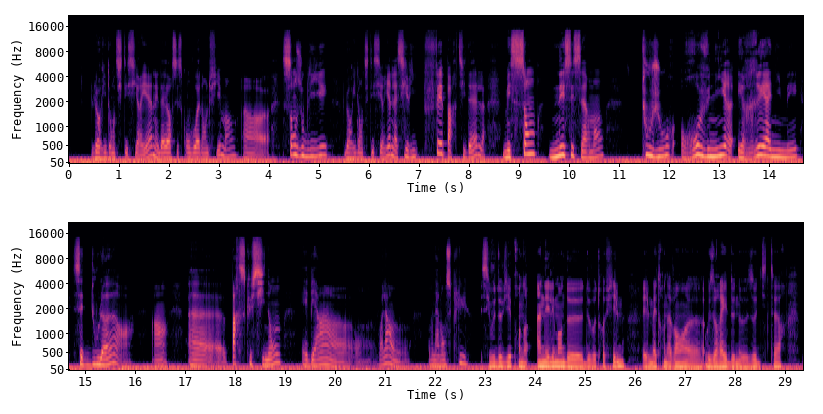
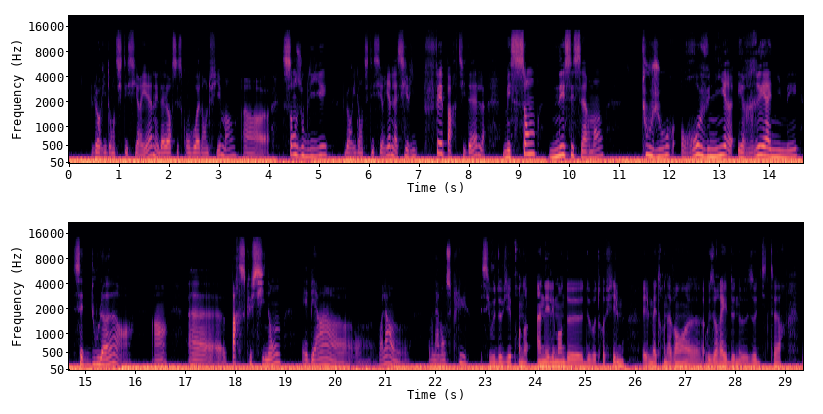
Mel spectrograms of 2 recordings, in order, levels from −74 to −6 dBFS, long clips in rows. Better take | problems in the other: first | low rumble; loud; throughout; 10 dB below the speech; faint in the first

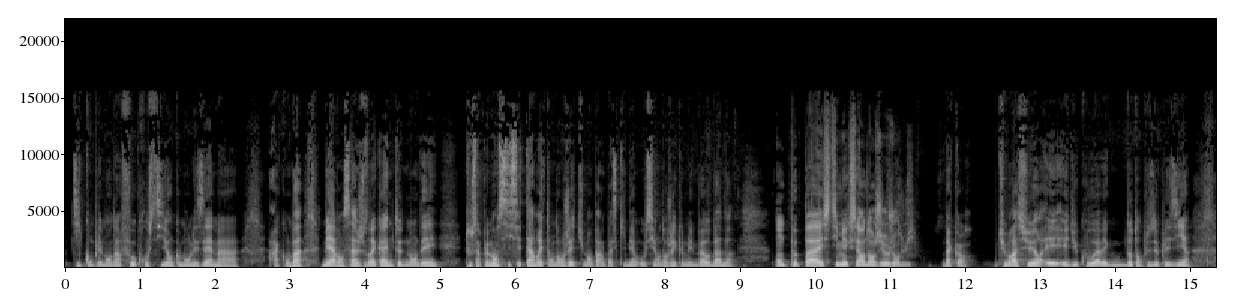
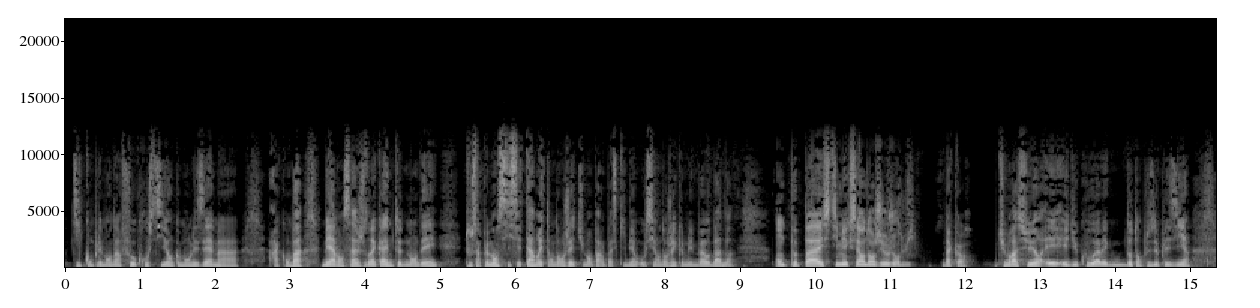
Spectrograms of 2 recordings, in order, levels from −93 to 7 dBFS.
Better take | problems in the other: first | garbled, watery; slightly; nothing above 10.5 kHz

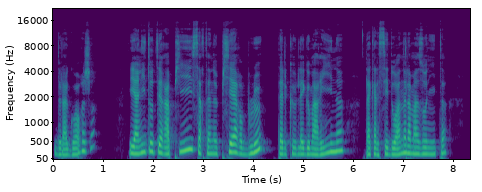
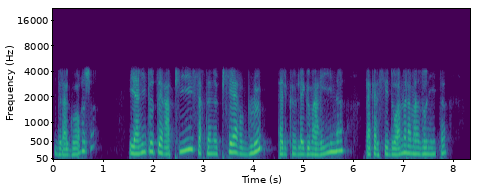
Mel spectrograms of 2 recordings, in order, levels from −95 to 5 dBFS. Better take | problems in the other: first | garbled, watery; badly; nothing above 4 kHz

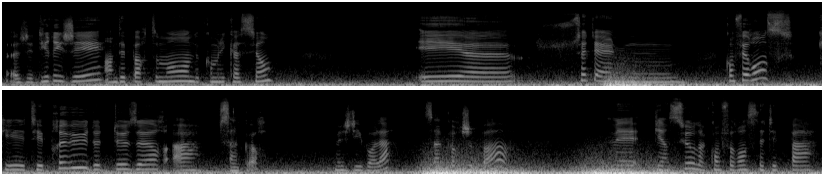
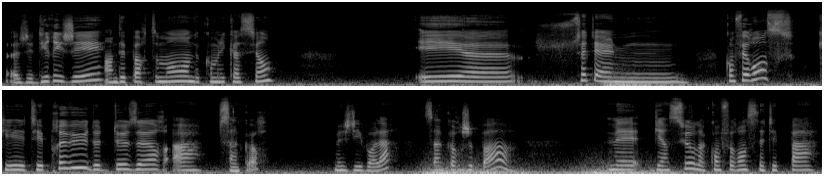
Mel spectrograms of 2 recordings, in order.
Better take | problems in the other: second | wind noise on the microphone; heavy; 5 dB below the speech; occasional gusts in the second

